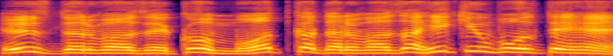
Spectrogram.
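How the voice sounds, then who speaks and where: A man's cartoonish character voice, high-pitched, at a moderate pace against a quiet background. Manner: authoritative.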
